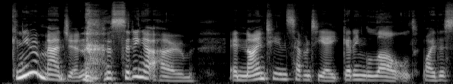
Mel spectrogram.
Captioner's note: laughs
